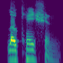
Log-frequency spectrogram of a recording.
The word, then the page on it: location: American English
